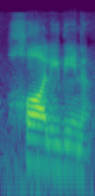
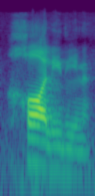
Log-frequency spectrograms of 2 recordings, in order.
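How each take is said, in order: No difference in how they are said.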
